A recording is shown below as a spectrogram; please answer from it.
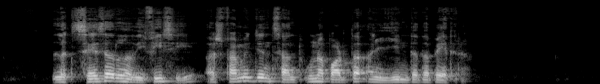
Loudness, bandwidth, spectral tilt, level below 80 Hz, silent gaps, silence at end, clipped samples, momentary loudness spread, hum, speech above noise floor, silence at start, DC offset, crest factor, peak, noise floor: -19 LUFS; 16 kHz; -5.5 dB/octave; -60 dBFS; none; 1.35 s; under 0.1%; 10 LU; none; 53 dB; 0.55 s; under 0.1%; 18 dB; -2 dBFS; -71 dBFS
